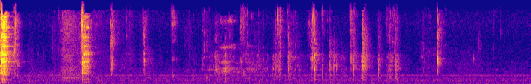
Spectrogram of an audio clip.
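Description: A person chewing and eating food, with small scattered clicks and ticks of mouth and eating noise; a sharp click at the start and another about a second and a half in.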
